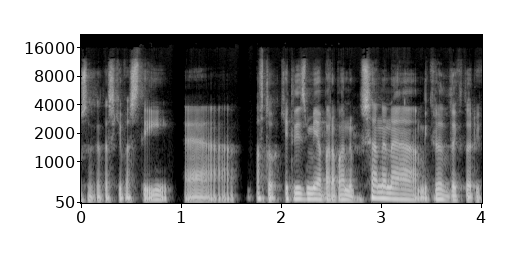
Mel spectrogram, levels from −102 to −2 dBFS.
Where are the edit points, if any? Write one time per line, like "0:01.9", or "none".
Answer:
0:00.9
0:02.7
